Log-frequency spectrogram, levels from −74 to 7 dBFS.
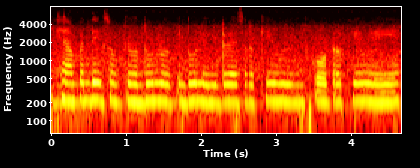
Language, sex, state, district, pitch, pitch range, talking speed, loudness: Hindi, female, Haryana, Rohtak, 205 Hz, 200-210 Hz, 205 wpm, -16 LUFS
